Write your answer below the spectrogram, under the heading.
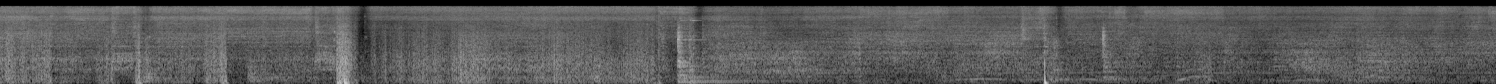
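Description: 3 kW fiber laser cutting 3 mm stainless steel: a loud, steady hiss from the cutting head's gas jet and the cut, with a few sharp clicks, the loudest about three and a half seconds in.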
